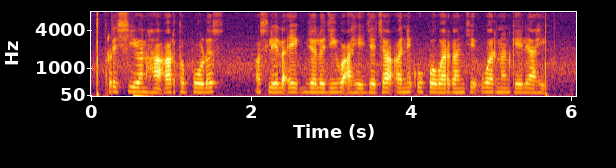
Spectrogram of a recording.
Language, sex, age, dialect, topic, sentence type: Marathi, male, 25-30, Standard Marathi, agriculture, statement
